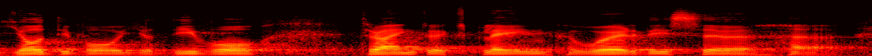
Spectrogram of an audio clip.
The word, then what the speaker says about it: Yodiwo: year with the name Yodiwo, trying to explain where this pronunciation comes from, which is a Swedish-based pronunciation. So the name is Yodiwo.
